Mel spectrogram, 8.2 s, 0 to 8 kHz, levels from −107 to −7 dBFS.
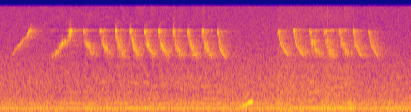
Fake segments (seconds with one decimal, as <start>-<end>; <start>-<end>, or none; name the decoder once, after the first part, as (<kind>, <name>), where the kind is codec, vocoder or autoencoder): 1.0-4.4 (codec, SNAC); 6.1-7.1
